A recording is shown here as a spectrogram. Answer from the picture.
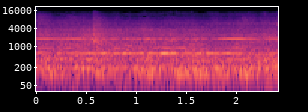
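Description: Music with steady held notes playing over crowd noise in a crowded hall.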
